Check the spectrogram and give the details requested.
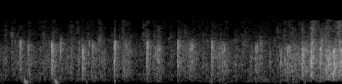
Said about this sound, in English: So with that said, let's give them a round warm of applause.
